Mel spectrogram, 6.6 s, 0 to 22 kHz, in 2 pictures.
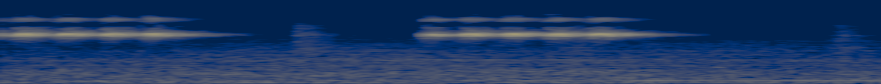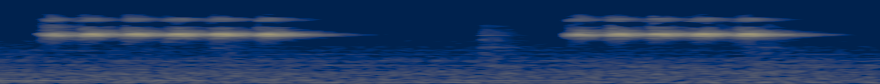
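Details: Shrill insect trills on an autumn day, 19 September 2009, four bursts of bright, rapidly beating chirps lasting close to a second each, with short gaps of silence and faint clicks between them.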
